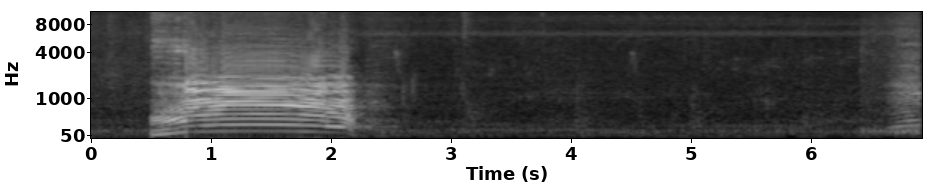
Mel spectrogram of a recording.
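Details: A cow gives a long, deep moo that swells and then holds steady before cutting off.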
